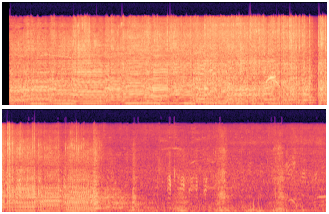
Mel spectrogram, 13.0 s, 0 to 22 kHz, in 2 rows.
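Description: BMW M3 engine revving hard and held at high revs, as for a launch-control start, with the pitch stepping up and down and a sharp crack about six seconds in. The engine noise drops away after about eight seconds.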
